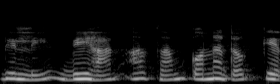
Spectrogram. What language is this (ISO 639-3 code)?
ori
